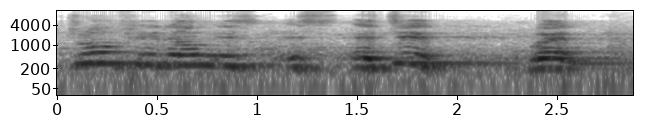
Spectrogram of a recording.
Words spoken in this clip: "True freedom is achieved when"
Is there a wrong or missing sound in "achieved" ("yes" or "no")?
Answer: yes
